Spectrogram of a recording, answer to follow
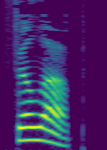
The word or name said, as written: fill-up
